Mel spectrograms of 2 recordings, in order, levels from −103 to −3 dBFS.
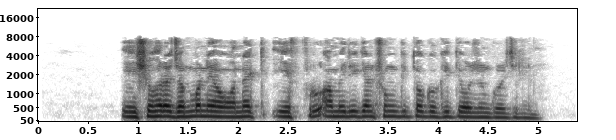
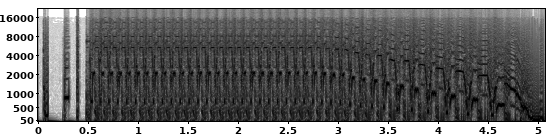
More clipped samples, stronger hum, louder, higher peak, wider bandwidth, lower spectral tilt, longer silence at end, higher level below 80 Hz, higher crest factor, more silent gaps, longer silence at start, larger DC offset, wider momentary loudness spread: second, under 0.1% vs 20%; neither; second, -18 LUFS vs -1 LUFS; about the same, -2 dBFS vs 0 dBFS; second, 8 kHz vs over 20 kHz; first, -5.5 dB/octave vs -2 dB/octave; first, 0.4 s vs 0 s; second, -54 dBFS vs -16 dBFS; first, 16 dB vs 2 dB; neither; first, 0.85 s vs 0 s; second, under 0.1% vs 2%; first, 12 LU vs 1 LU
